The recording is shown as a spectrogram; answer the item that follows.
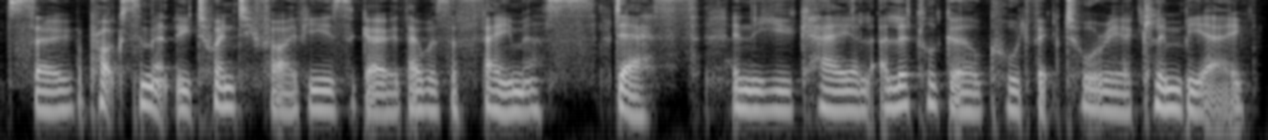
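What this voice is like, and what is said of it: Posh plummy British accent. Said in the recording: “my posh plummy accent”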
